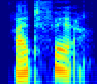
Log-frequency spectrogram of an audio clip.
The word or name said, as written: retfærd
